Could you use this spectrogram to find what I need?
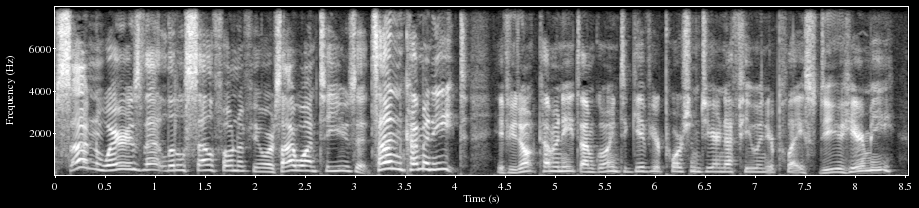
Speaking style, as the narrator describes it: So this granddaughter called out

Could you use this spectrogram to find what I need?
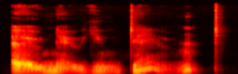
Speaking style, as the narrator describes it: Neville drawled

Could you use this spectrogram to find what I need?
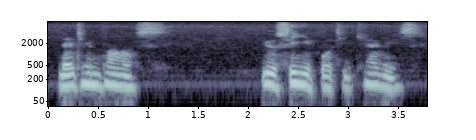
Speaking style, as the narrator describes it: the wraiths drew aside, murmuring

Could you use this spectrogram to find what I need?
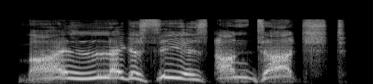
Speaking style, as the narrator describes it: the pursuer roared

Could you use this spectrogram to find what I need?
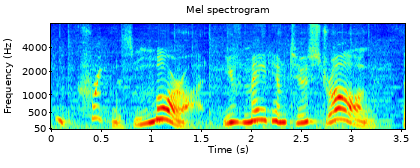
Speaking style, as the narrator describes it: the mayor cried

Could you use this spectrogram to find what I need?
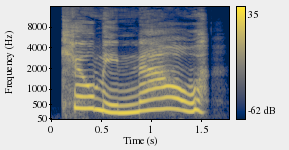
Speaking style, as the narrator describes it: the mother wailed at the ceiling

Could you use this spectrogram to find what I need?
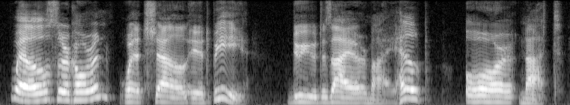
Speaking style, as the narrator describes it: she says calmly

